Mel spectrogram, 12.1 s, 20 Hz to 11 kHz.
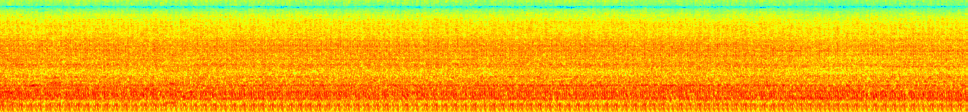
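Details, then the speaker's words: Fresh 2180cc VW air-cooled flat-four for a 1968 single cab, break-in run after timing was set; steady, evenly firing raised idle around 1200 rpm, set a bit high for easier driving. "so high on the Isle here right 12 Hunter is that what you like I a little high makes it easier driving"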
